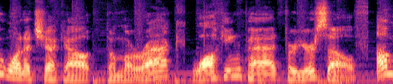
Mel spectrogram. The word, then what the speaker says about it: Merach: So, overall, the Morack, again, it's pronounced Morack, not Morocco, Ultra Walk W60 Walking Pad is a really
